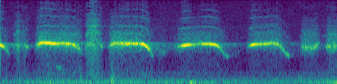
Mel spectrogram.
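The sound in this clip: A person whistles a short tune of repeated bright, clear phrases, each note rising and then sliding downward, with brief gaps between the phrases and fairly loud throughout.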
